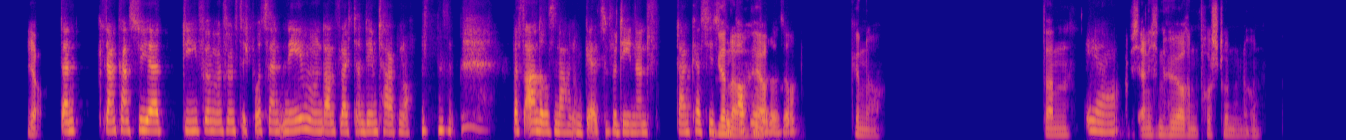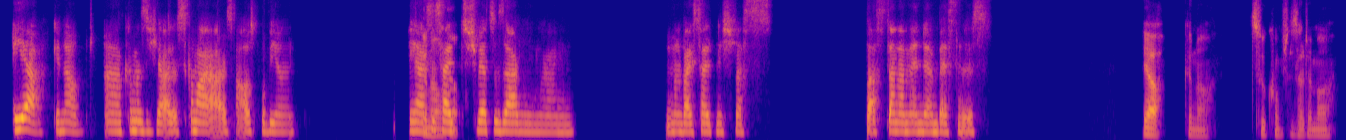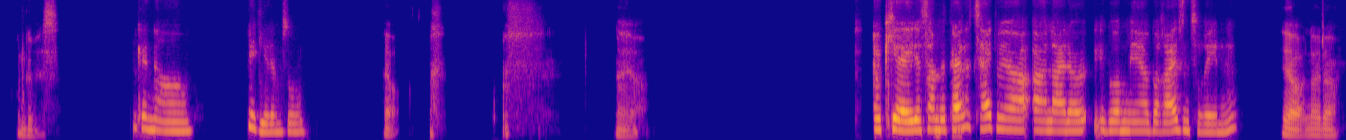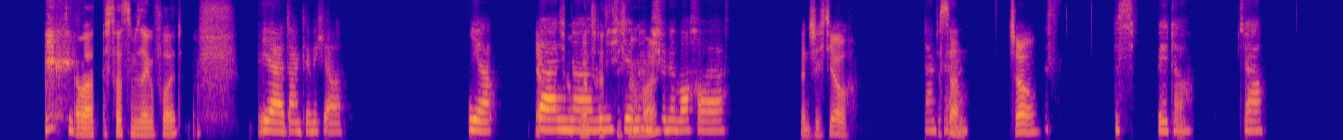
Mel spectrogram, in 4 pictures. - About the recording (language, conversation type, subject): German, unstructured, Was war deine aufregendste Entdeckung auf einer Reise?
- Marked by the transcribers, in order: chuckle; chuckle; chuckle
